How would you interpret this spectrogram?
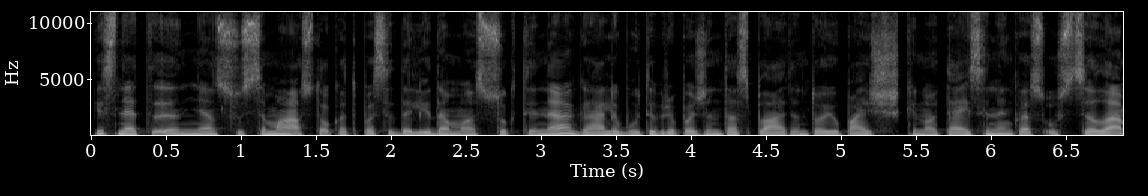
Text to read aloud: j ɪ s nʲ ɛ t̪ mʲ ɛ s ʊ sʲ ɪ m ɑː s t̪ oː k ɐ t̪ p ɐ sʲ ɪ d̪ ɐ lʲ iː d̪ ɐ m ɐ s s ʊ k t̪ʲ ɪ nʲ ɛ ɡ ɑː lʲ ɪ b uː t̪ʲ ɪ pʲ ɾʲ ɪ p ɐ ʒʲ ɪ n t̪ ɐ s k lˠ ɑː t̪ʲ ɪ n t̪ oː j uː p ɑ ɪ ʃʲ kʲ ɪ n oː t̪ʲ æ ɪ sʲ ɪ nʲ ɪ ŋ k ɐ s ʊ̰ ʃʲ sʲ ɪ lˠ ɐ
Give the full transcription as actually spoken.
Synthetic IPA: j ɪ s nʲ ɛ t̪ nʲ ɛ s ʊ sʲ ɪ m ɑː s t̪ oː k ɐ t̪ p ɐ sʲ ɪ d̪ ɐ lʲ iː d̪ ɐ m ɐ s s ʊ k t̪ʲ ɪ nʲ ɛ ɡ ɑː lʲ ɪ b uː t̪ʲ ɪ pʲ ɾʲ ɪ p ɐ ʒʲ ɪ n t̪ ɐ s p lˠ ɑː t̪ʲ ɪ n t̪ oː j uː p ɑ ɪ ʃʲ kʲ ɪ n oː t̪ʲ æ ɪ sʲ ɪ nʲ ɪ ŋ k ɐ s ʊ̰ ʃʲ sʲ ɪ lˠ ɐ

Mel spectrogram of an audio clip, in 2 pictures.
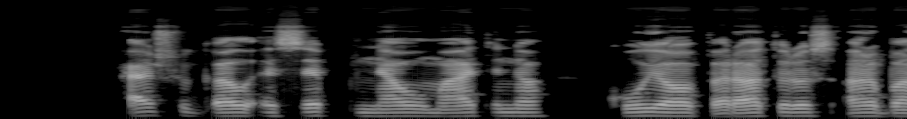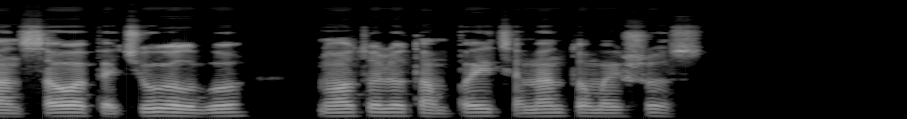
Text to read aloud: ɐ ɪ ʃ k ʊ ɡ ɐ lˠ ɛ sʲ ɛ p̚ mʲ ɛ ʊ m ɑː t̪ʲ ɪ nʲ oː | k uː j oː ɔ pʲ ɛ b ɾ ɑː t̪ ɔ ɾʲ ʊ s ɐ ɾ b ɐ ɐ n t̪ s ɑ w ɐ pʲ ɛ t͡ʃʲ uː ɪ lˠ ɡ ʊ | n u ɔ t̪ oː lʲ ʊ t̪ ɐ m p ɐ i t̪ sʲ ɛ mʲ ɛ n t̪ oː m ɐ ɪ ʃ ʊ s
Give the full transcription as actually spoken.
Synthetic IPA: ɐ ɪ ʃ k ʊ ɡ ɐ lˠ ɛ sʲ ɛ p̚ nʲ ɛ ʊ m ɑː t̪ʲ ɪ nʲ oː | k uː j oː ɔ pʲ ɛ ɾ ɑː t̪ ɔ ɾʲ ʊ s ɐ ɾ b ɐ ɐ n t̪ s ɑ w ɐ pʲ ɛ t͡ʃʲ uː ɪ lˠ ɡ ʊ | n u ɔ t̪ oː lʲ ʊ t̪ ɐ m p ɐ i t̪ sʲ ɛ mʲ ɛ n t̪ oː m ɐ ɪ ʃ ʊ s

